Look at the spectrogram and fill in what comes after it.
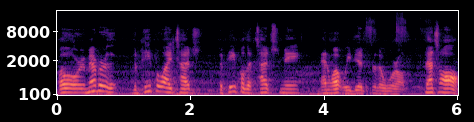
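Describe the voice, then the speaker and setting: A man with an American accent talks at a fairly quick pace, his high pitch carrying lively intonation. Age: 70s. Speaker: retired business executive. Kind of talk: casual chat.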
